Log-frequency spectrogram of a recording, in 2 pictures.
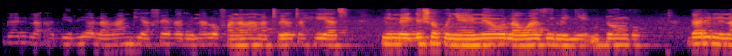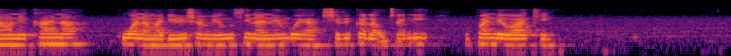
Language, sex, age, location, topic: Swahili, female, 18-24, Nairobi, finance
